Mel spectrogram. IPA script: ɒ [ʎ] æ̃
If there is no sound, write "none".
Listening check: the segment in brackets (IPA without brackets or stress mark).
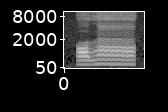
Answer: l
